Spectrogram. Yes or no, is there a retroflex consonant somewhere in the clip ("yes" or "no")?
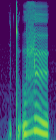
no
